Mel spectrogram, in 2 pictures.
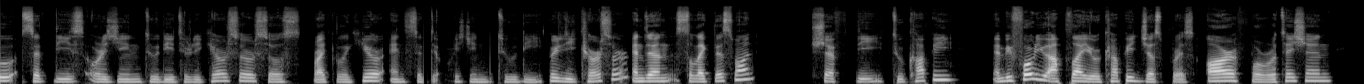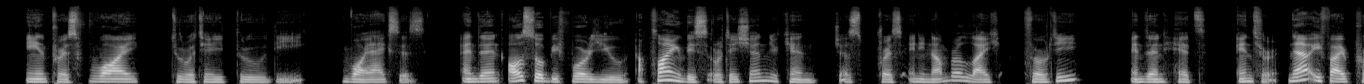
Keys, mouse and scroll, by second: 2.8-5.4 right drag, 6.3-7.3 middle drag, 7.3-7.7 scroll up 1, 7.7 shift+middle click, 8.5 shift+d.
